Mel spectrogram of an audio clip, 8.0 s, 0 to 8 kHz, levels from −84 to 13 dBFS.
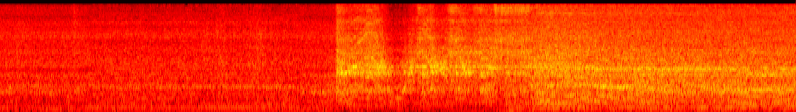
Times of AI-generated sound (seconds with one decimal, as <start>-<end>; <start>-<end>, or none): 0.0-0.9; 3.0-3.5; 7.5-8.0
